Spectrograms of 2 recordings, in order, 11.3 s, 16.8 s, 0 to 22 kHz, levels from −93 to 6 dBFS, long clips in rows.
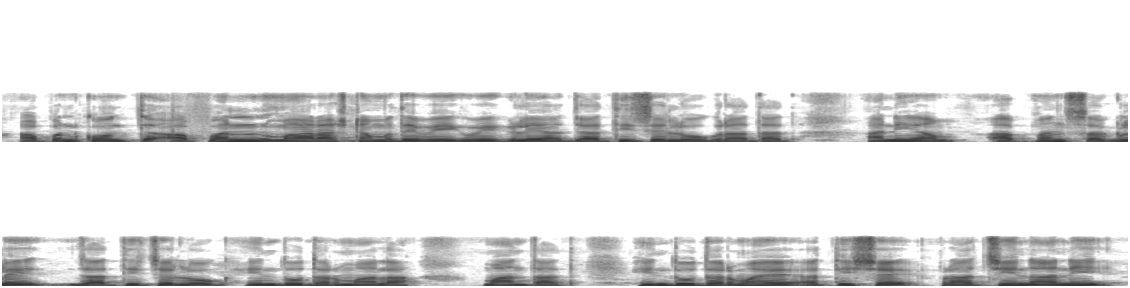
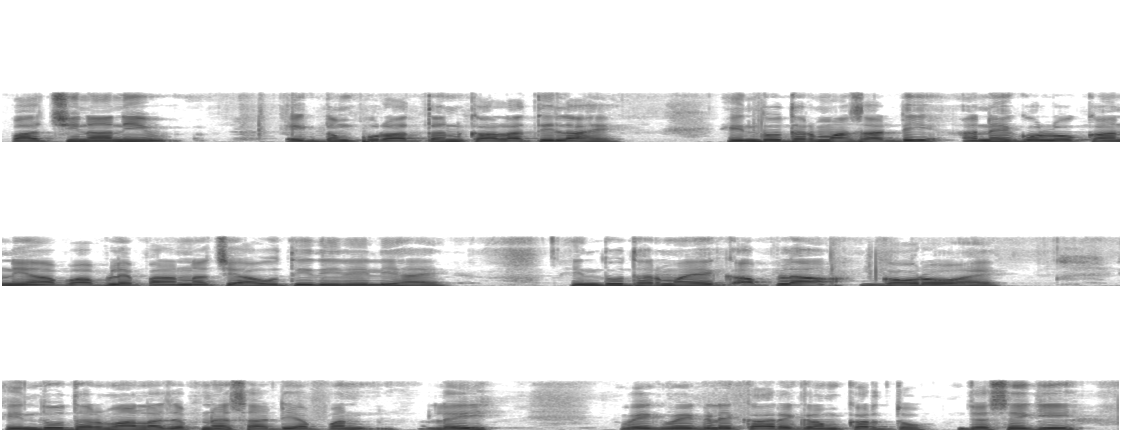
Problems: background sounds at intervals, background conversations at intervals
